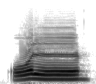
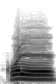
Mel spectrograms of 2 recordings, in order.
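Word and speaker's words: قُلْ: Pada lafal qul di sini ada lam, alirkan lamnya. Qul qul qul, bukan kul tapi dia qul al, ya.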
